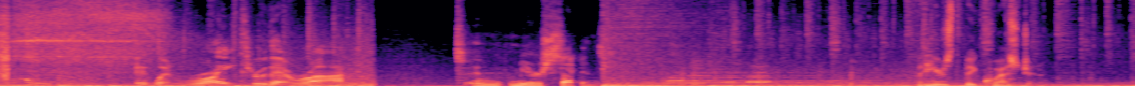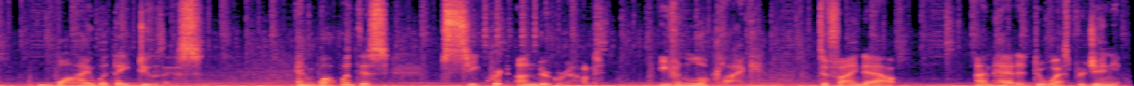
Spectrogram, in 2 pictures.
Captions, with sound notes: - Ooh! It went right through that rock in mere seconds. [train horn whistling] - But here's the big question: why would they do this? And what would this secret underground even look like? To find out, I'm headed to West Virginia.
